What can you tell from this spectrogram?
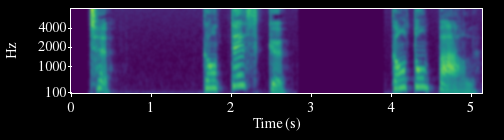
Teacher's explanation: In liaison, the D of quand is pronounced T.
